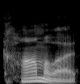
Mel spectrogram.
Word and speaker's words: Kamala: Is it emphasis on the first syllable or emphasis on the second syllable?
